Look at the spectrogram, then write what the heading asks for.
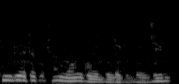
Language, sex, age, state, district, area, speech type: Assamese, male, 30-45, Assam, Majuli, urban, spontaneous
